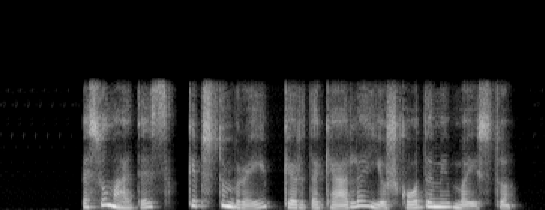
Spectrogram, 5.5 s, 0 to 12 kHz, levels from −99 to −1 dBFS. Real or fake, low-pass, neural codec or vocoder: fake; 7.2 kHz; codec, 16 kHz, 0.9 kbps, LongCat-Audio-Codec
